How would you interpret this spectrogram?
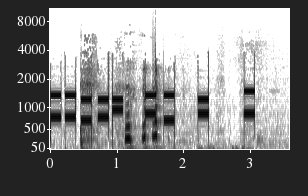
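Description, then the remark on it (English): A rapid run of telephone keypad tones as someone phones Scotland Yard, about a dozen short two-pitch beeps in an irregular rhythm, loud, with some faint background noise between presses and no talking. “I'm on the phone to Scotland Yard as we speak.”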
